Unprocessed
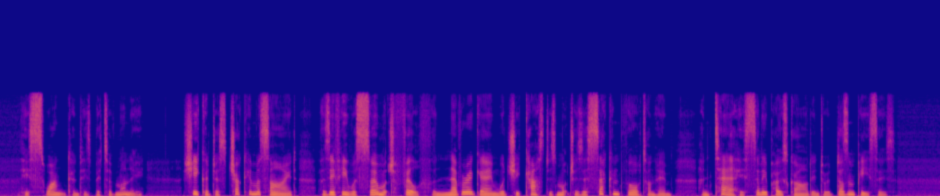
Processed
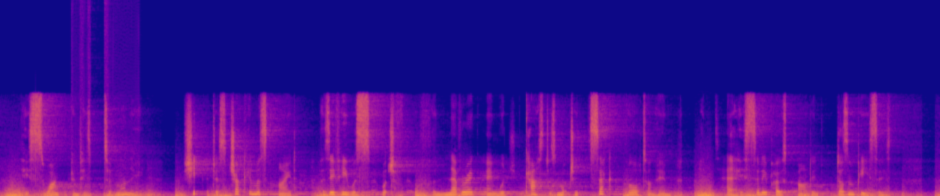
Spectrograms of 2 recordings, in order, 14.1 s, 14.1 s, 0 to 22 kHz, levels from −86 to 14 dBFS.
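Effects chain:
0:01.03–0:02.10: converter with a step at zero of −37.5 dBFS
wind on the microphone 220 Hz −29 dBFS
in parallel at −2 dB: downward compressor, threshold −26 dBFS, peak gain reduction 13.5 dB
on the sum: gate pattern "xxxxxxxxx..xxx.." 154 BPM −24 dB
on a send at −12 dB: convolution reverb RT60 3.2 s, pre-delay 18 ms
on the sum: level +2 dB

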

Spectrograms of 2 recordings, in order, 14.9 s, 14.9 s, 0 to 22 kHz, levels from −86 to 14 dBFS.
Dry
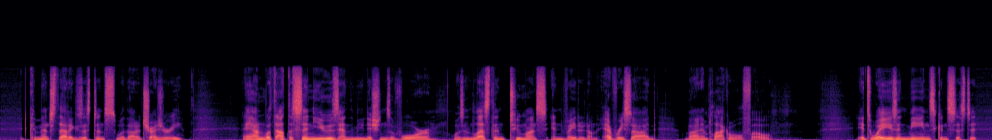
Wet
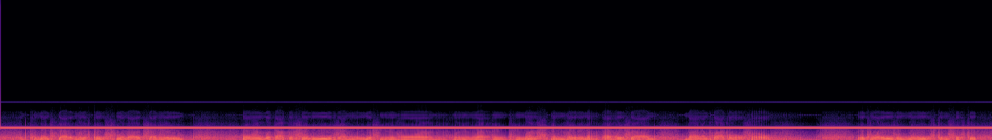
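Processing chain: compressor on every frequency bin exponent 0.4
downward compressor, threshold −17 dBFS, peak gain reduction 8.5 dB
four-comb reverb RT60 0.65 s, combs from 27 ms, DRR 6.5 dB
0:05.69–0:07.86: one-pitch LPC vocoder at 8 kHz 130 Hz
switching amplifier with a slow clock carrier 2,000 Hz

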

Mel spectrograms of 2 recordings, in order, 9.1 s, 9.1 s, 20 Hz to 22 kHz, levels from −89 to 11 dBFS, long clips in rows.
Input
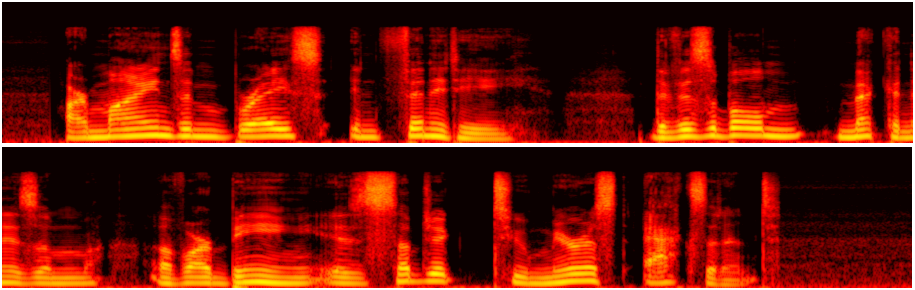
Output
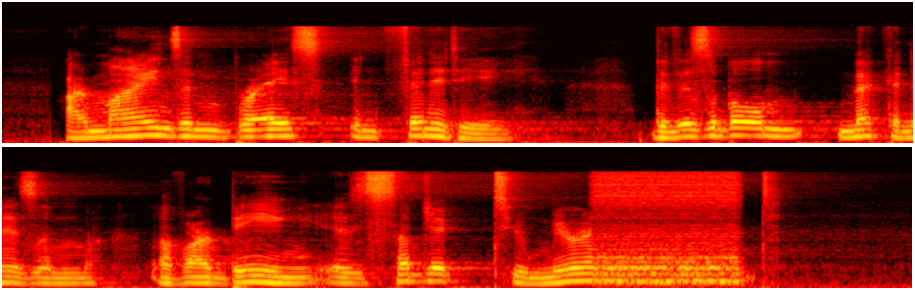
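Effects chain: formants moved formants +5 semitones
coupled-rooms reverb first 0.33 s, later 2.5 s, from −19 dB, DRR 12.5 dB
frozen spectrum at 0:07.52, 0.71 s

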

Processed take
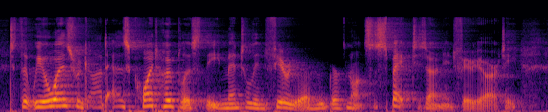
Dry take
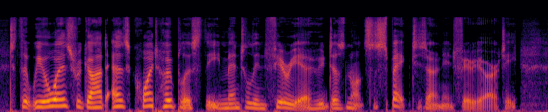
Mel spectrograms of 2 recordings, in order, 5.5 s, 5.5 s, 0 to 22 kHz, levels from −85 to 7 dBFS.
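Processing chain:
0:00.79–0:01.36: compressor whose output falls as the input rises −30 dBFS, ratio −1
0:02.90–0:03.44: Chebyshev low-pass filter 1,400 Hz, order 5
four-comb reverb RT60 0.81 s, combs from 26 ms, DRR 11.5 dB

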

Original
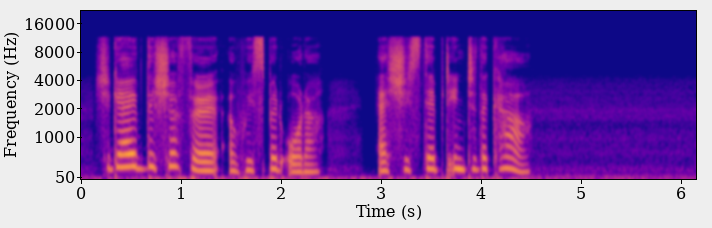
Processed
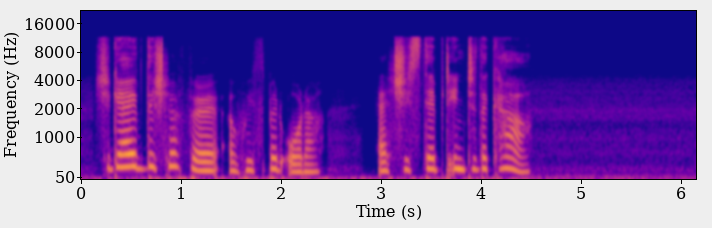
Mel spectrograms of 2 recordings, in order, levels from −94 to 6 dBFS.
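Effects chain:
0:00.82–0:03.15: low-pass filter 1,400 Hz 12 dB per octave

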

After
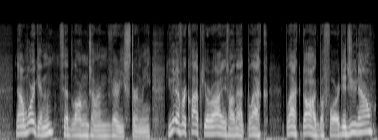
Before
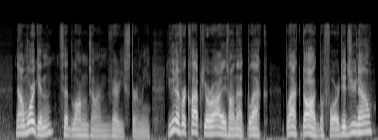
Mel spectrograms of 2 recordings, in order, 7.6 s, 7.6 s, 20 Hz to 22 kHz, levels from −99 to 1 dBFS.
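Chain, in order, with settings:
reversed playback
downward compressor 6 to 1, threshold −31 dBFS, peak gain reduction 16.5 dB
reversed playback
comb filter 5.9 ms, depth 51%
level +8 dB

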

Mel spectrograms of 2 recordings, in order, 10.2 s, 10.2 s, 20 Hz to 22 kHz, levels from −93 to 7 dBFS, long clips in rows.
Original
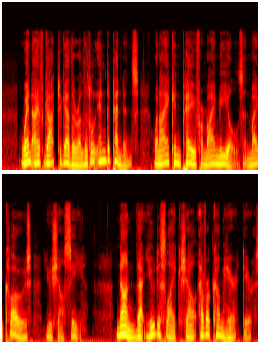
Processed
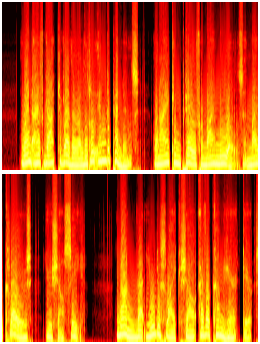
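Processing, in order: leveller curve on the samples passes 5
0:07.58–0:08.46: high-shelf EQ 4,800 Hz −11 dB
one half of a high-frequency compander encoder only
level +4 dB

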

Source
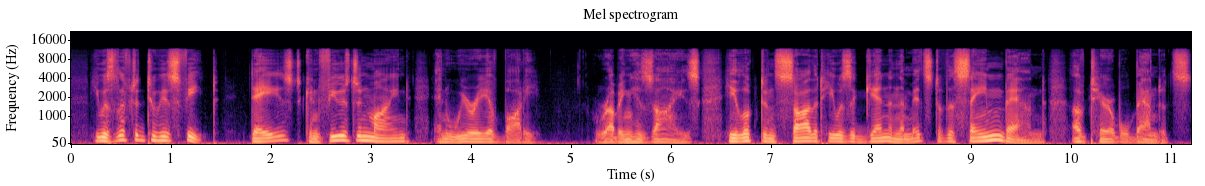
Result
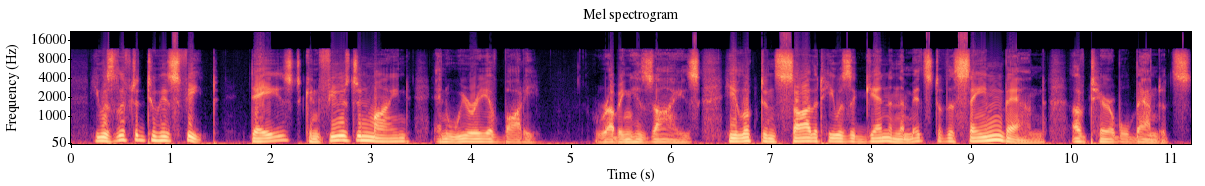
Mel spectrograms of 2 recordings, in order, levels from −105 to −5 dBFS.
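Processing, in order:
hard clipping −15 dBFS, distortion −16 dB
level +7.5 dB

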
